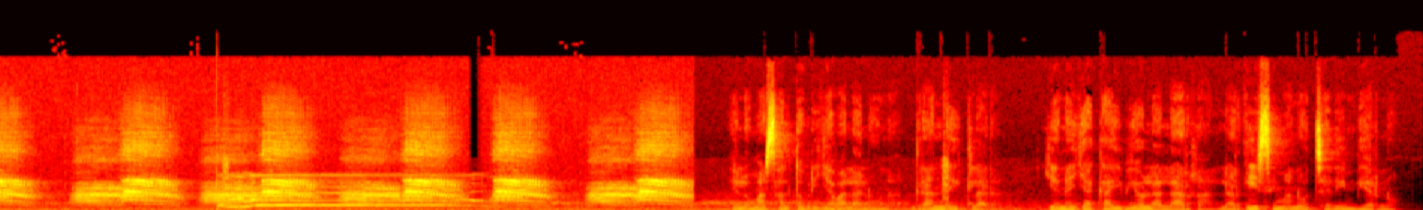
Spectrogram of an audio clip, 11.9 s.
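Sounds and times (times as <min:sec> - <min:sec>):
shrill black crows cawing: 0:00.0 - 0:05.8
speech: 0:06.4 - 0:11.7.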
